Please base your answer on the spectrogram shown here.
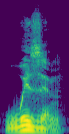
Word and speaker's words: WSIN: But here in California, we have our RIS Center is the Western States Information Network, WSIN, which is pronounced WISN.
